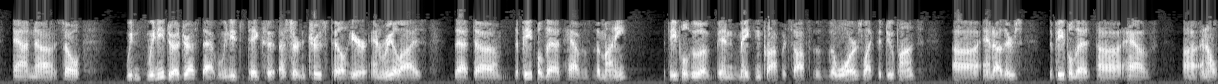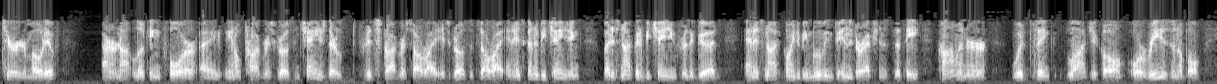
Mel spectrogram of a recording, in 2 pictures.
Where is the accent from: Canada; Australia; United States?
United States; Just as I prefer to think of myself as an American, I don't consider myself to be a U.S. citizen. I'm an American.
